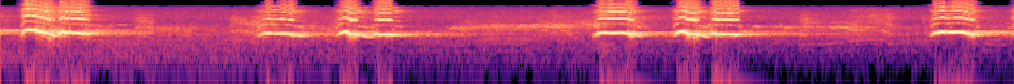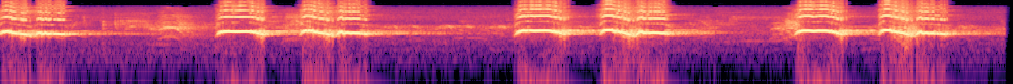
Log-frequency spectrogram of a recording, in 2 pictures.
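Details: A Common Hawk Cuckoo, whose calling heralds the arrival of the monsoon rains, gives loud, shrill whistled notes in quick pairs. Each phrase repeats about every one and a half seconds, pitch edging upward.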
